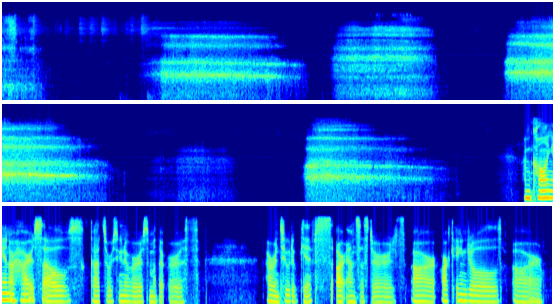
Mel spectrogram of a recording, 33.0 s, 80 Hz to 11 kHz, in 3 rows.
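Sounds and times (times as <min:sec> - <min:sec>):
slow deep breaths: 0:02.8 - 0:08.9, 0:10.0 - 0:15.9, 0:17.0 - 0:20.1, 0:21.0 - 0:21.4, 0:26.0 - 0:27.3
speech: 0:21.5 - 0:26.0, 0:27.4 - 0:33.0.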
